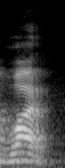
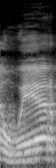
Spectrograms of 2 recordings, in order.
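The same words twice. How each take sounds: First: 'वर' as one short wur syllable; correct were. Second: 'वेयर' with an ey glide, like where; wrong were. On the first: Teacher giving students the right were, 'वर' in one syllable. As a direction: say 'वर' with a neutral vowel. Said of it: "इसे हमें pronounce करना". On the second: Teacher warning against it, 'वेयर' with ey glide for were. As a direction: stretch 'वेयर' into vey-ar. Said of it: "वेयर pronounce नहीं करना है". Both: Shown as a demonstration.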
